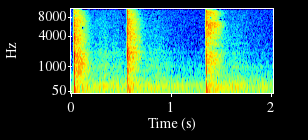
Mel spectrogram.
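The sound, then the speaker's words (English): Sparse applause from an American Legion audience: three lone, sharp claps, unevenly spaced across two seconds, each dying away quickly into near silence. “Now, folks, here's what that applause sounded like.”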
